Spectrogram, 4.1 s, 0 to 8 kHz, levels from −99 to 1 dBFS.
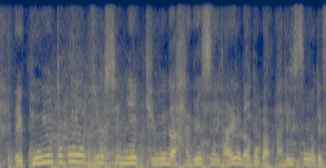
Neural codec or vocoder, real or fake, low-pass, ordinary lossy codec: codec, 16 kHz, 4 kbps, FreqCodec, smaller model; fake; none; none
